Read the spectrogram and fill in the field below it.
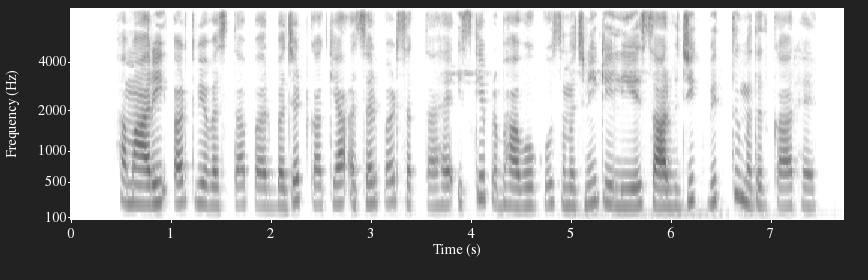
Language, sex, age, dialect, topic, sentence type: Hindi, female, 18-24, Hindustani Malvi Khadi Boli, banking, statement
